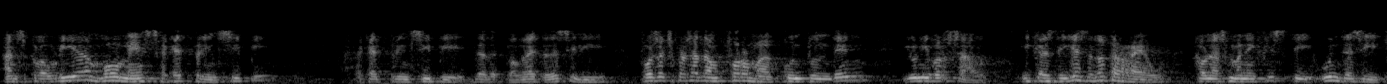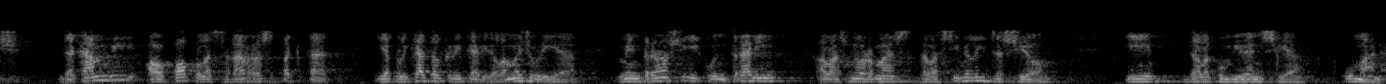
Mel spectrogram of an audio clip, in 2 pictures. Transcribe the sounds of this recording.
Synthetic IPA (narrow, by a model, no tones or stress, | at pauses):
ənskləwɾiəmɔlˠmeskəkɛt̪̚pɾinsipi | əkɛt̪̚pɾinsipid̪əlˠd̪ɾɛd̪əðəsiði | fozəkspɾəzat̪əɱfoɾməkunt̪und̪en | iuniβ̞ərsalˠ | ikəːzðiɣezðət̪ot̪ərɛw | kəonəzmənifɛst̪iund̪əzit͡ʃ | d̪əkambiəlˠpɔpləsəɾarəspəkt̪at̪̚ | iəplikat̪̚əlˠkɾit̪ɛɾiðələməʒuɾiə | ment̪ɾənosiɣikunt̪ɾaɾiələznorməzðələsiβ̞ilid͡zəsio | iðələkumbiβɛnsiə | umanə̰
